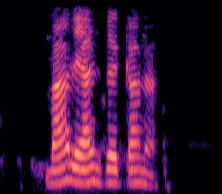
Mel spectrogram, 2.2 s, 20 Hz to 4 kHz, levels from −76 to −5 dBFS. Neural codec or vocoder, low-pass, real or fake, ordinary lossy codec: none; 3.6 kHz; real; AAC, 24 kbps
